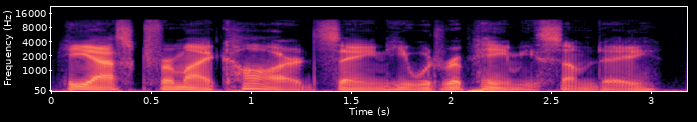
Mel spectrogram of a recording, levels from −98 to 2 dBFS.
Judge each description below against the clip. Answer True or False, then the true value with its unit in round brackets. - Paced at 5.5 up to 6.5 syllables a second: False (4.7 syllables/s)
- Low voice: True (85 Hz)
